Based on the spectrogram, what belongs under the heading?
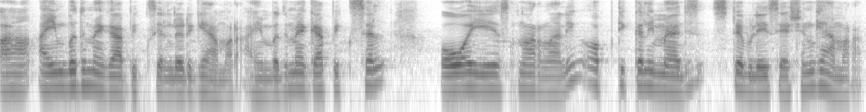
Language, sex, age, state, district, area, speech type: Malayalam, male, 18-30, Kerala, Kasaragod, rural, spontaneous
